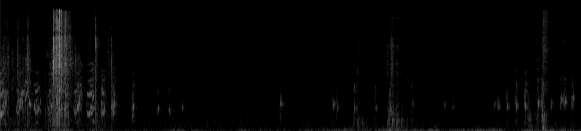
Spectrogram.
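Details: Guinea pigs reacting to the rustle of a plastic bag: a loud crinkling burst at the start, then short, mid-pitched squeaks and chirps scattered irregularly through the quiet room, some in quick pairs.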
